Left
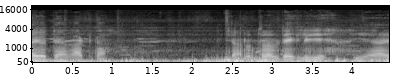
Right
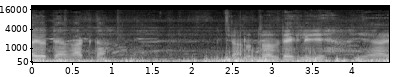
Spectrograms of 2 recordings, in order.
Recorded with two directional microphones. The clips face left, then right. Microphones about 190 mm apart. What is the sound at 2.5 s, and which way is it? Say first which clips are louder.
Speech: left 4 dB; 30° left (ahead or behind).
